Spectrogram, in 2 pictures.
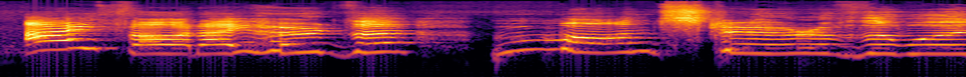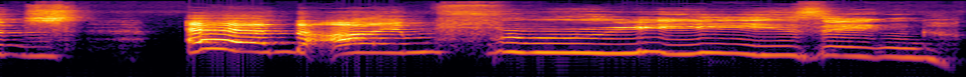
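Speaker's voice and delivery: tiny high-pitched wailing mouse; calling mouse. A narrator's reading. Mouse freezing outside, pleading with Owl, high wail. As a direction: wail up high, drawing out the last word. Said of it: "called Mouse".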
